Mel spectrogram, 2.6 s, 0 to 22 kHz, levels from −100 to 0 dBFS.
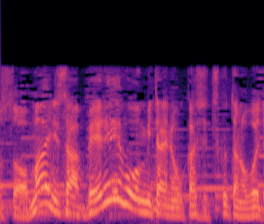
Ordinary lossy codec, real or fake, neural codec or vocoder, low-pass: none; real; none; 7.2 kHz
